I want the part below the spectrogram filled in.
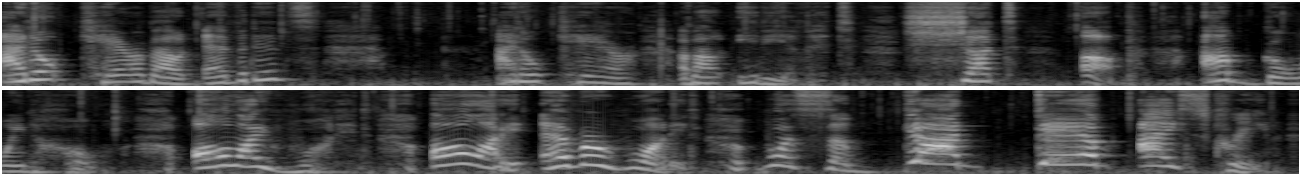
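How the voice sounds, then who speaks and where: A man's voice: sits high, big pitch swings, slow, bright, forceful tone, full character voice. A man playing a foul-mouthed, exasperated and sarcastic pony hero in a comedic audio drama. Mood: exasperated, furious.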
